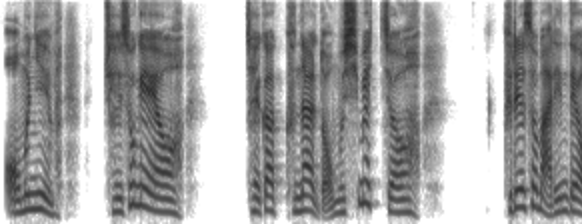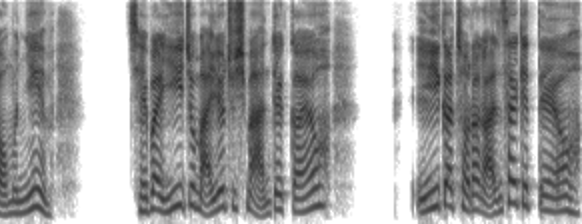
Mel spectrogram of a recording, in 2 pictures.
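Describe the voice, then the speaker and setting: A woman's voice: lowish voice, animated, unhurried, dry recording, clean studio sound. A woman voicing a desperate young daughter-in-law who pleads over her husband in a dramatized family story. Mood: pleading.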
